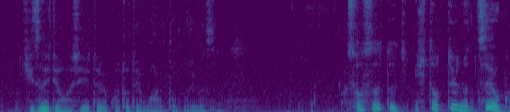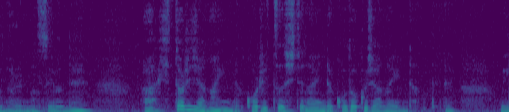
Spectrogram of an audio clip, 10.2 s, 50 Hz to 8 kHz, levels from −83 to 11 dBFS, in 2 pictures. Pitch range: 160-210 Hz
